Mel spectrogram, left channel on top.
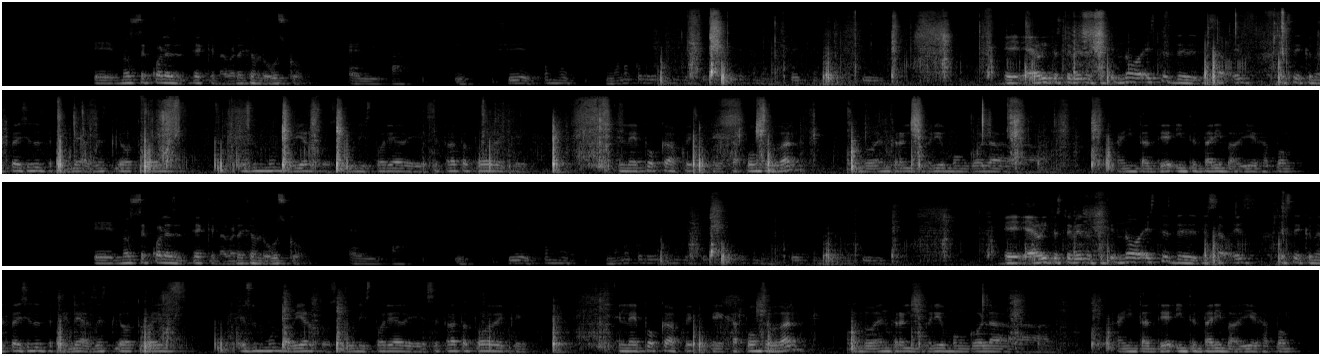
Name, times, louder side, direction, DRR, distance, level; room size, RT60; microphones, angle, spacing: voice 1, 0.9-3.1 10.0-15.0 15.5-18.5 19.3-21.2 21.6-23.7 24.3-26.1, right 1 dB, 10° right, 0.6 m, -42 dB
voice 2, 3.5-4.1 4.5-5.7 6.0-8.8 9.9-10.9 22.0-22.3, left 2 dB, 80° left, 0.9 m, -57 dB
sound 1, 6.5-7.4 7.6-16.8 17.1-24.4, left 9 dB, 65° left, 0.3 m, -39 dB
7.9 x 3.6 x 3.6 m
head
